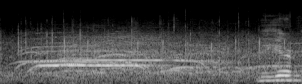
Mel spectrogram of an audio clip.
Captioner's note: applause and cheering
